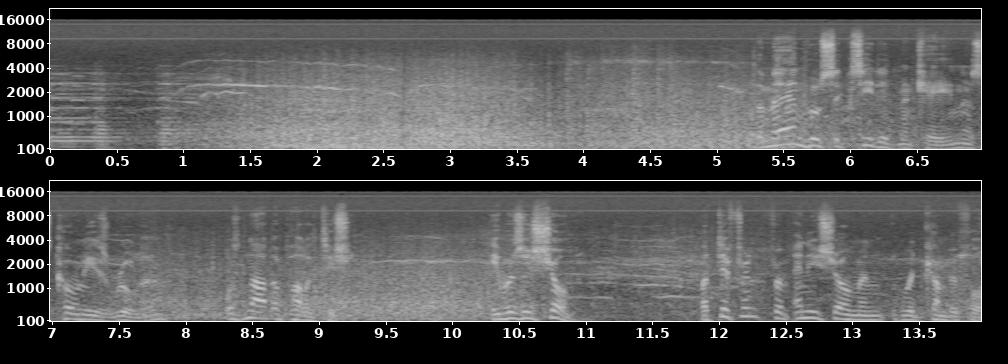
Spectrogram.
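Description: A roller coaster car rumbles and clatters along wooden tracks.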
